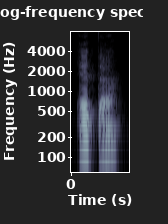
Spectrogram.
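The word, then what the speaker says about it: это: masculine noun we will say the same pronunciation for neuter etta because of the reduction yes for plural etie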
